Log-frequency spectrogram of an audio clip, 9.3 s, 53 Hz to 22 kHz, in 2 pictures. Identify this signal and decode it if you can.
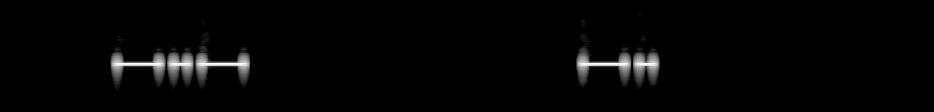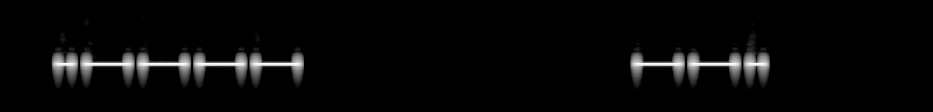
Morse code, heard as a keyed tone, about 17 wpm, spaced as for 5 wpm, 700 Hz. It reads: KN1G
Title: USA Call Signs - 4 Characters - 8x Character Spacing - 17wpm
